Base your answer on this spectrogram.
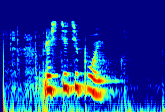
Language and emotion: Russian, neutral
